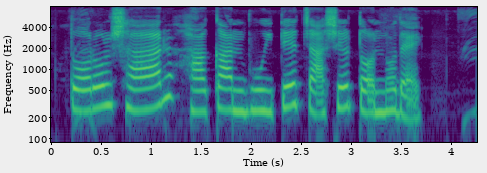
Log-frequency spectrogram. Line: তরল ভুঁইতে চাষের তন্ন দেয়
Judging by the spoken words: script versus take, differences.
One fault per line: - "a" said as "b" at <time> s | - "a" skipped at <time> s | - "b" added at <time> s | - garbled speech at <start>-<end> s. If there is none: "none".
- "সার হাকান" added at 0.7 s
